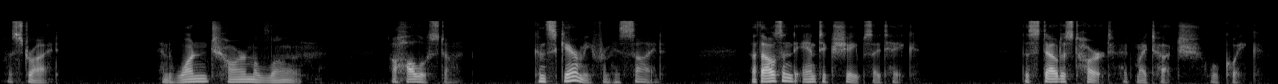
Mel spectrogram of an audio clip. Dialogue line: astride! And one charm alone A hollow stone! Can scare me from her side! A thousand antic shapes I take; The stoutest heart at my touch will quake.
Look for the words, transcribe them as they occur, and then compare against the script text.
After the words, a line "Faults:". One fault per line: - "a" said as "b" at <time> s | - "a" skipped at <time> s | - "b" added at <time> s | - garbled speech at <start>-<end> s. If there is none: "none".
astride! And one charm alone A hollow stone! Can scare me from his side! A thousand antic shapes I take; The stoutest heart at my touch will quake.
Faults:
- "her" said as "his" at 6.1 s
